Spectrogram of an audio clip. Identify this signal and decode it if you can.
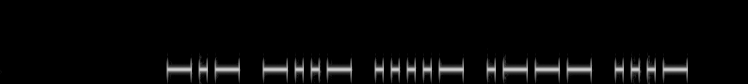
Morse code, heard as a keyed tone, about 17 wpm, 700 Hz. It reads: KX4JV
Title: Speed Racing - USA 2x2 Call Signs 15wpm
